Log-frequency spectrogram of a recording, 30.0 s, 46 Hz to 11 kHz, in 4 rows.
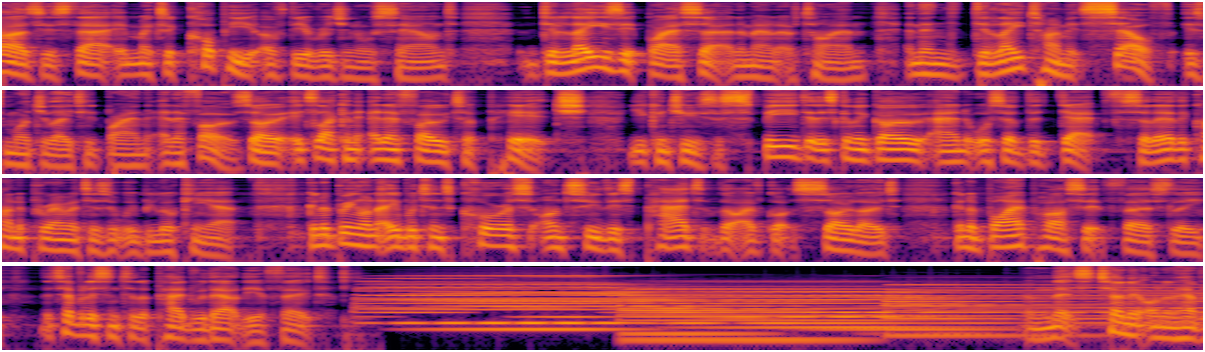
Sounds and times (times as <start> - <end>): Speech: 0.0 - 24.7, 28.9 - 30.0.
